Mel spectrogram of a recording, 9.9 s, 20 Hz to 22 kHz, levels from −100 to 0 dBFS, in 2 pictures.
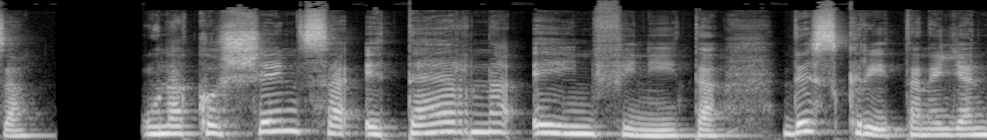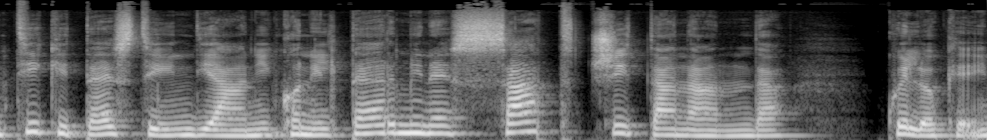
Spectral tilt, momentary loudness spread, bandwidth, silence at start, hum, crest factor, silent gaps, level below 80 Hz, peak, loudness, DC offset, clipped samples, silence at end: -4.5 dB/octave; 7 LU; over 20 kHz; 0 s; none; 14 dB; 0.29-0.69 s; -48 dBFS; -2 dBFS; -17 LUFS; under 0.1%; under 0.1%; 0 s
